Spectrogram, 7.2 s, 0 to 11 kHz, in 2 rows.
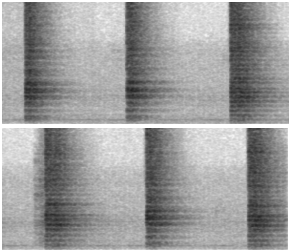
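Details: ESWL lithotripsy of a patient's left kidney stone, stone focused with C-arm, fluid-filled membrane transmitting vibration: sharp knocking shots about every 1.3 seconds, 47 a minute, each with short ringing tail; lithotripsy shock waves.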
